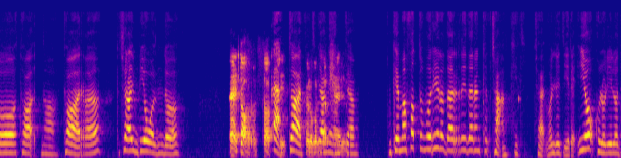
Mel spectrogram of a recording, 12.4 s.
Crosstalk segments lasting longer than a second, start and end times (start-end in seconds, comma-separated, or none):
5.4-7.0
